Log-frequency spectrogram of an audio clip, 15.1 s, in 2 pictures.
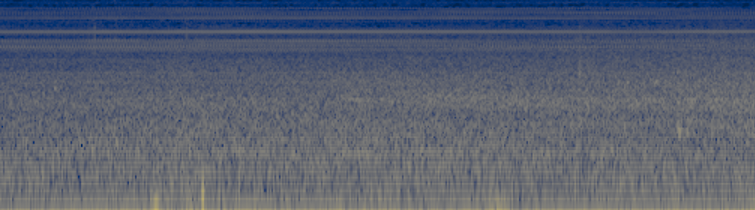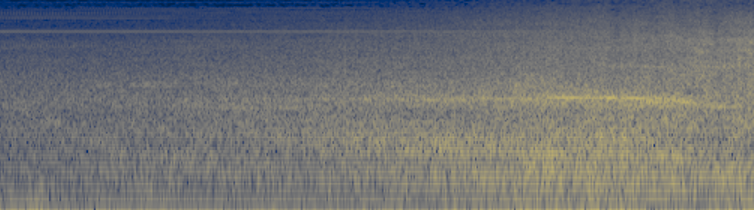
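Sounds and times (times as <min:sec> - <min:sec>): high steady tone: 0:00.0 - 0:15.0
high-speed train approaching: 0:05.5 - 0:15.0.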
